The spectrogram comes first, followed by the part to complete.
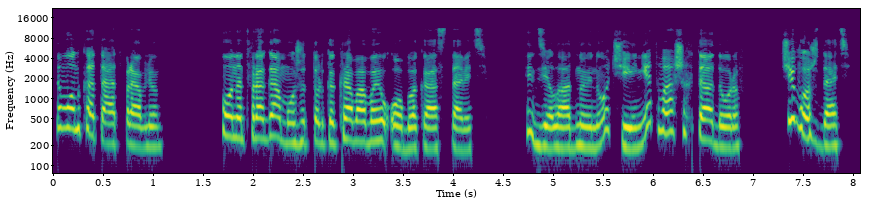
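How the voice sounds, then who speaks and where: A ruthless old grandmother with a brash, offhand way of talking, voiced by a man in a high put-on register. The reading is dry and close. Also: expressive, moderate pace, no room sound. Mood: brash scheming. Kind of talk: audiobook character voice.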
